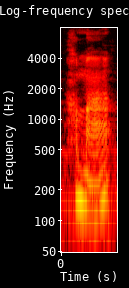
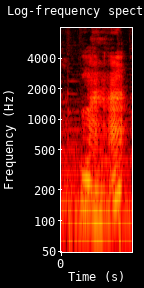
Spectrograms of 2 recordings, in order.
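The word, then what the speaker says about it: หมา: Nah, kan kalau misalkan dibaca hohibnya jadi gak enak ya, misalkan hema, hema, gak enak ya. Jadi hohibnya tuh gak dibaca, jadi dibacanya ma, ma, artinya anjing.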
